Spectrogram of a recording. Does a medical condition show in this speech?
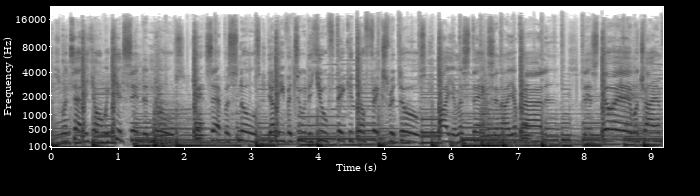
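No.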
